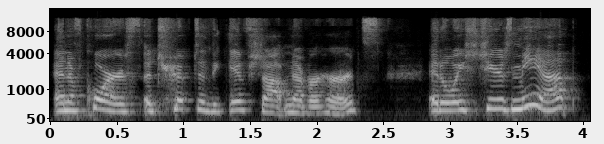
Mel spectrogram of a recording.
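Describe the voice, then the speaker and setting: A woman playing a sweet, eager, helpful friend in a children's story table read, with friendly, expressive delivery. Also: a little high, moderate pace.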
